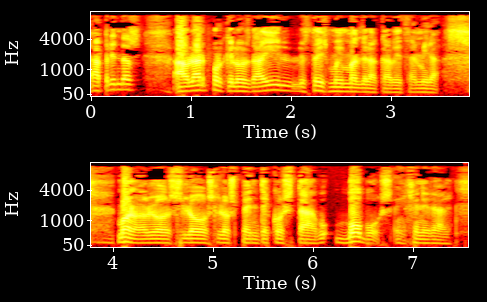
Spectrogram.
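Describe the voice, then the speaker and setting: A man talks back at religious opponents, mocking and insulting them, tripping over a word now and then. His voice is of middle pitch and sounds dry and close to the mic. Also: fairly bright tone, dry recording. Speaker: host of a religious debate channel. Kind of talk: mocking commentary on video clips.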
